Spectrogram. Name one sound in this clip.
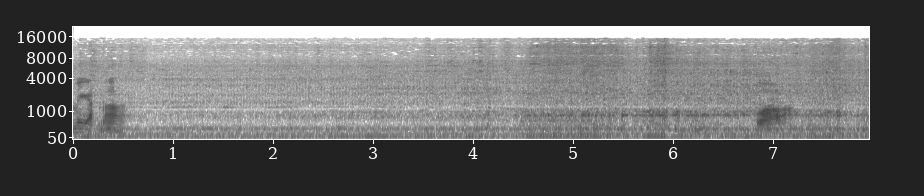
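A tracked machine's diesel engine rumbles steadily nearby.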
